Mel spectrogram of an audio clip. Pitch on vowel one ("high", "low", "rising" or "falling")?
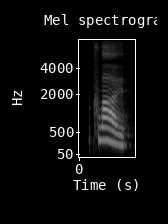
falling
